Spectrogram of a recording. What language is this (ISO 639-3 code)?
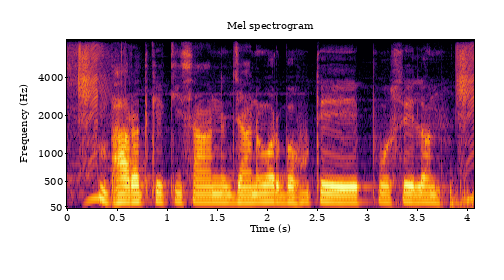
bho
